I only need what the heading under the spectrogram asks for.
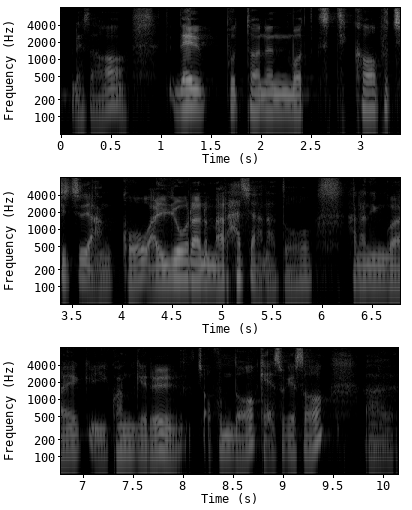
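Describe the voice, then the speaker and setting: A man preaching a sermon in a conversational style, often asking the congregation questions. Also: medium pitch. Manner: acts out quoted cries with a raised voice. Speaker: pastor.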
